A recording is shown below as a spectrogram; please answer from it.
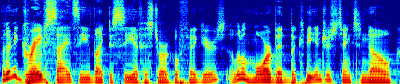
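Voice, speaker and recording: A man's voice: mid-range voice, fast, darkish tone, natural voice. A man reading out a listener's letter in a put-on voice as a cocky, foul-mouthed letter writer, with crude, emphatic swearing. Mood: brash.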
